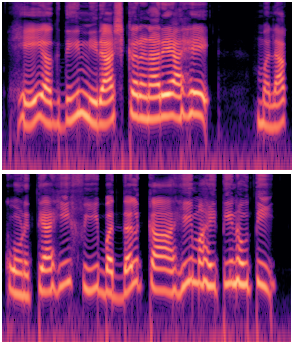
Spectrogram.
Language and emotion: Marathi, disgusted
